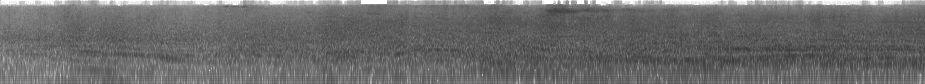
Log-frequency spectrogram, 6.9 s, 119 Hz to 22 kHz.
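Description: F1 race cars in the video game F1 Manager 24 at Australia, engines droning steadily and rising slightly in loudness as the pack runs on, with faint pitch sweeps of several cars together.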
